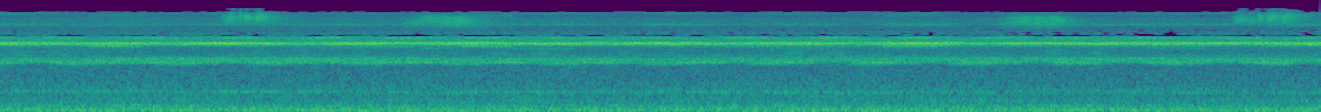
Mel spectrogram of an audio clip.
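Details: A chorus of New England summer crickets at night: unbroken high trilling layered with soft, higher pulses recurring about once a second or two.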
